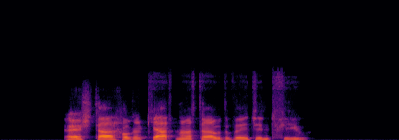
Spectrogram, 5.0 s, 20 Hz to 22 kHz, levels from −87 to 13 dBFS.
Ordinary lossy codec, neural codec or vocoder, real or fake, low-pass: Opus, 24 kbps; codec, 32 kHz, 1.9 kbps, SNAC; fake; 10.8 kHz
